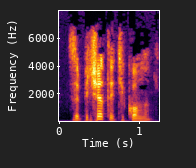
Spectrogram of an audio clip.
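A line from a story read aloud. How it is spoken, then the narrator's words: Quiet. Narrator (Russian): тихо сказал Гарри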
